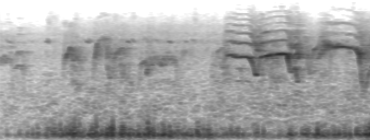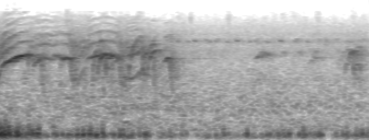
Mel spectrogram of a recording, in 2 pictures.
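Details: Brown-eared Bulbul giving loud, harsh squealing calls with sharp downward and upward sweeps, clustered in the middle of the recording, over low rumbling background noise and fainter chirps.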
